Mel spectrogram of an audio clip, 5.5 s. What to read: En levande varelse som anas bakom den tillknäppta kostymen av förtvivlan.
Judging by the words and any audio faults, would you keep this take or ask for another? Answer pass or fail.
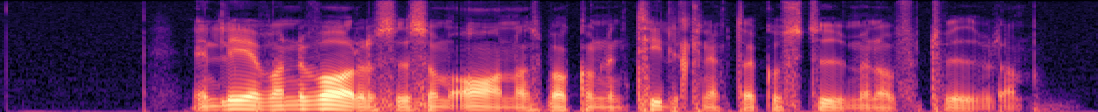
pass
